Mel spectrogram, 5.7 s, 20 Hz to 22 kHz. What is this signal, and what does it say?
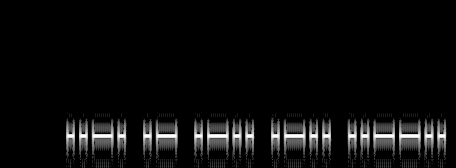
Morse code, heard as a keyed tone, about 15 wpm, 700 Hz. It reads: FALL?
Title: 4x Word-Spacing - Sentences from Top 500 Words - 15wpm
